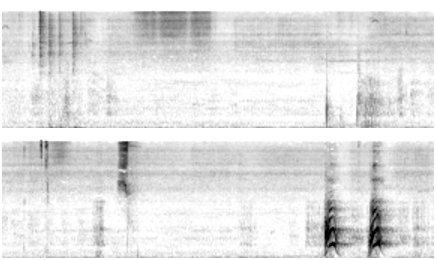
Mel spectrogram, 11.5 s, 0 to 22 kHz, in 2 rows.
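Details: An 11.5-year-old English Springer Spaniel gives two sharp, loud barks in quick succession after a mostly quiet stretch.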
